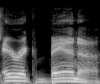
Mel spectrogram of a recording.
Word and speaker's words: Bana: Like the actor Eric Bana. Oh, it's not Eric Banya.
